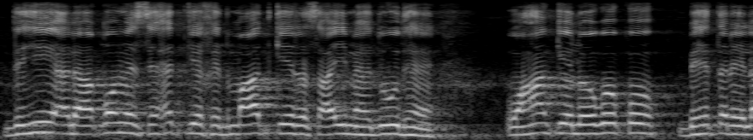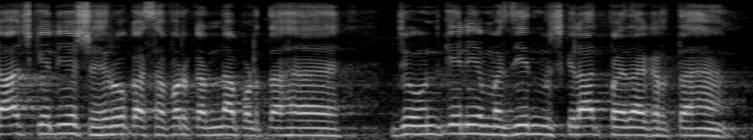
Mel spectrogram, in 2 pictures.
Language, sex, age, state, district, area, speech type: Urdu, male, 18-30, Uttar Pradesh, Saharanpur, urban, spontaneous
